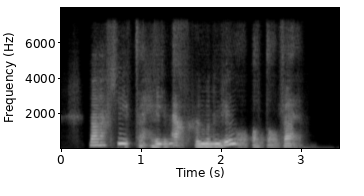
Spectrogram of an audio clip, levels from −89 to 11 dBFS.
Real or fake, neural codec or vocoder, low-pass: fake; codec, 16 kHz, 0.5 kbps, FreqCodec, smaller model; 7.2 kHz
